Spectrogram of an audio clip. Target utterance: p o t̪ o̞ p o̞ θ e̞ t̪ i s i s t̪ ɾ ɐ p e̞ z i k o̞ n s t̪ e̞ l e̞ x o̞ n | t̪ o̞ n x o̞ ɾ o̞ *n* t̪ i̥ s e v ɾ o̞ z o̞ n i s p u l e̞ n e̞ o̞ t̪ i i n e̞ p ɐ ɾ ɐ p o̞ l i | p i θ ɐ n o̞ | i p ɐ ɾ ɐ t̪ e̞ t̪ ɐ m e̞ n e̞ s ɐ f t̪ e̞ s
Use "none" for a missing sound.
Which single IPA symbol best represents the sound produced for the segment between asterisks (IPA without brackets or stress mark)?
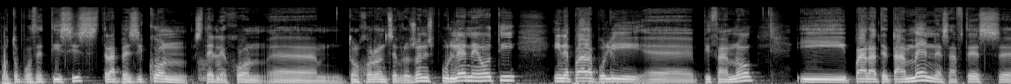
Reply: n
